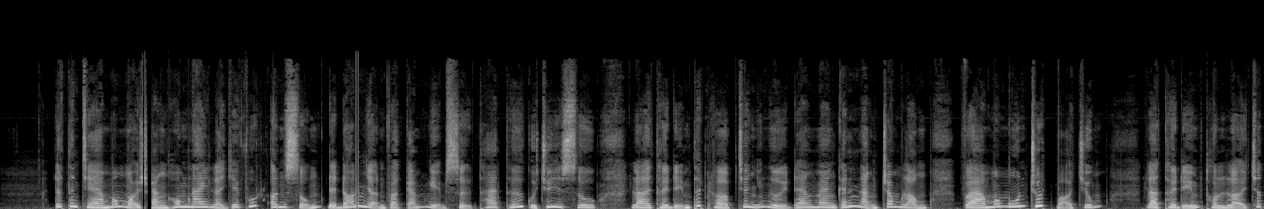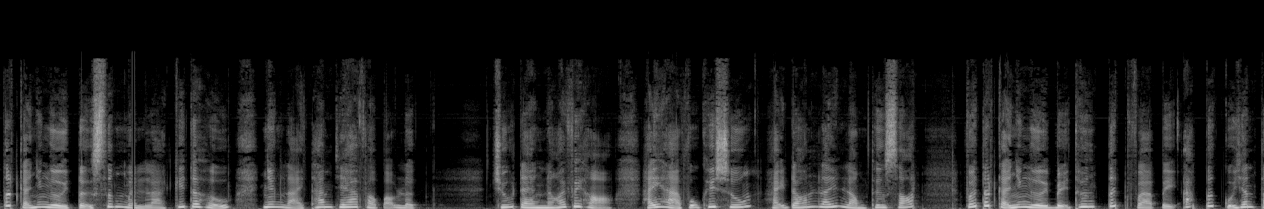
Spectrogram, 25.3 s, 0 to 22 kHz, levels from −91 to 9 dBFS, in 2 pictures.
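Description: Speech, with three abrupt silent holes from corrupt frames being muted: 1.42–1.52 s after "mong mỏi", 3.55–3.58 s after "phút ân sủng để", and 13.96–14.0 s after "những người tự xưng". The decoder rejected damaged frames and dropped in silence, so each hole spans one or more frame lengths while the timing stays intact.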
